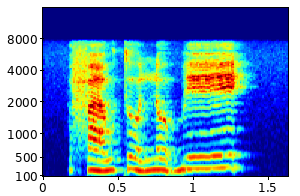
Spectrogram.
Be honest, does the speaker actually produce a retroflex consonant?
no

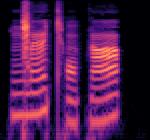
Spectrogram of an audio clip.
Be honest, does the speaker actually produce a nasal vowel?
yes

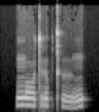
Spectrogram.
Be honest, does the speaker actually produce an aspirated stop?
yes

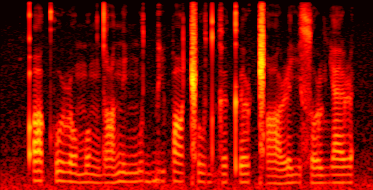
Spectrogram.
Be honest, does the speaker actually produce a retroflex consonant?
yes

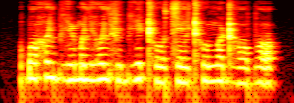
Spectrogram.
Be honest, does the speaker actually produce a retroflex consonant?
yes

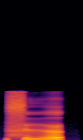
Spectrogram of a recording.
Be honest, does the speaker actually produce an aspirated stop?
no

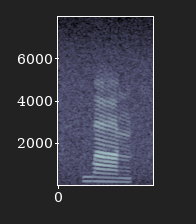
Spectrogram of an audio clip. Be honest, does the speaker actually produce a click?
no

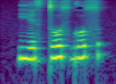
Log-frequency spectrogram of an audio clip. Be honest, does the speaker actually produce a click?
no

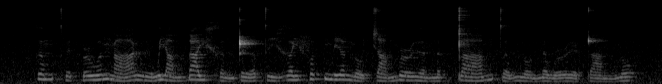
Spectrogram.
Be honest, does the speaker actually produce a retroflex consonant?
yes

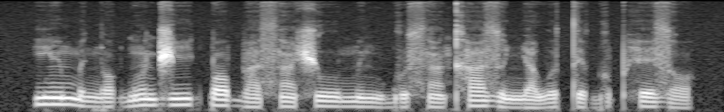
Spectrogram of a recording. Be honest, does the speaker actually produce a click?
no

